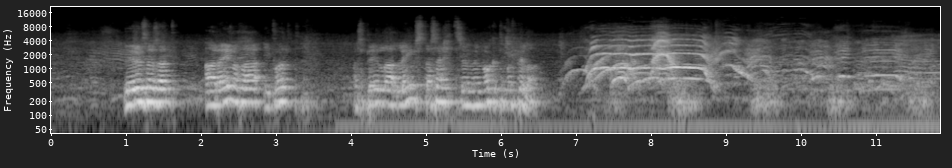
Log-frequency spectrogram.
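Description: A young man shouts into a microphone through loudspeakers.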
